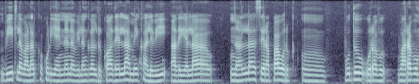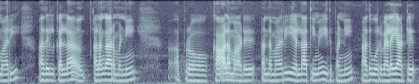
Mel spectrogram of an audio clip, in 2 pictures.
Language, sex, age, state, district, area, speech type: Tamil, female, 30-45, Tamil Nadu, Coimbatore, rural, spontaneous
